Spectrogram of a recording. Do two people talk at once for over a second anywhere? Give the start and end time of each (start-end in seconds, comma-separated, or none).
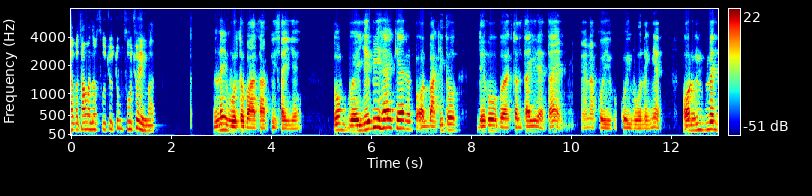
none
